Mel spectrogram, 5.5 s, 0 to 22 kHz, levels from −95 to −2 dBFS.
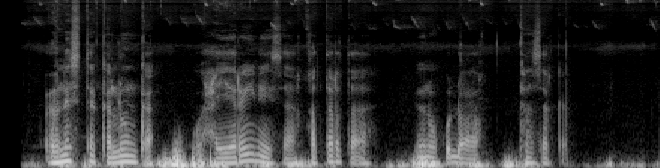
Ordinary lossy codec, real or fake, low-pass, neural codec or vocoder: none; real; none; none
